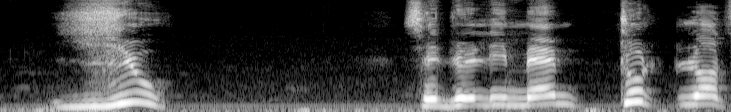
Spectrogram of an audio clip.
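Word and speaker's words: HU: H, U, et lui prononcer You.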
